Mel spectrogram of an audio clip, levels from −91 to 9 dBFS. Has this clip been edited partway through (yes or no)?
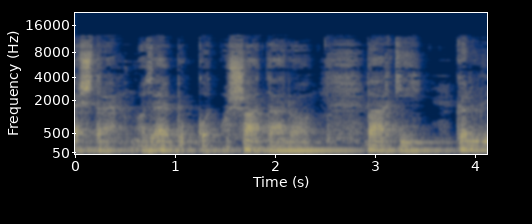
yes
